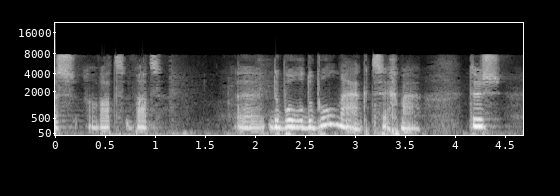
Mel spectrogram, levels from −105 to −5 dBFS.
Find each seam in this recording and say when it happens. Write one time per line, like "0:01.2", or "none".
none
